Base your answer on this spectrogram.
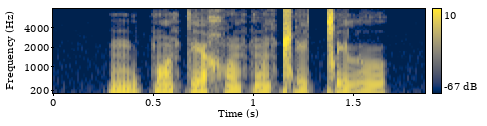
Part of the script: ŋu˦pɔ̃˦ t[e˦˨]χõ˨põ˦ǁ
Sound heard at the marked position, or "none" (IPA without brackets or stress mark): e˦˨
